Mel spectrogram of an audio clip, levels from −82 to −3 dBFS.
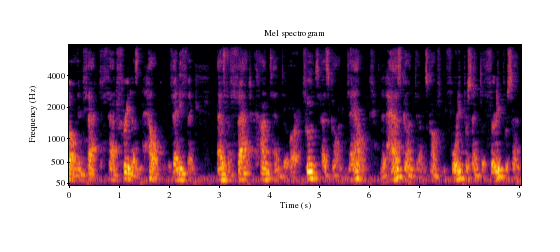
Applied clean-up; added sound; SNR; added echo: classical method WPE with log-MMSE.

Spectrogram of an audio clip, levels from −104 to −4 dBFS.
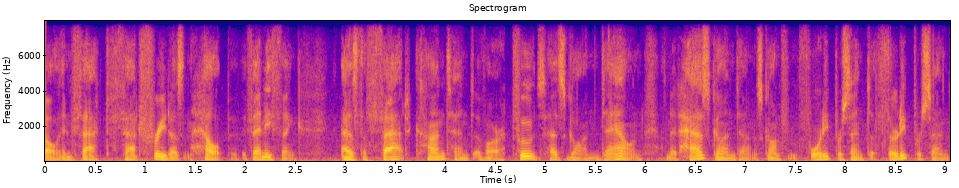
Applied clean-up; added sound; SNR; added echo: none; none; none; none.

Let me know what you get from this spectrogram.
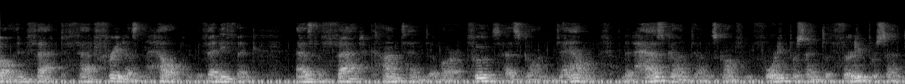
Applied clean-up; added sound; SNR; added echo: none; Idling / Motorcycle; 4 dB; reverberation time 0.6 s.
